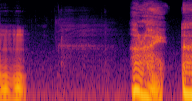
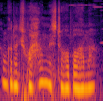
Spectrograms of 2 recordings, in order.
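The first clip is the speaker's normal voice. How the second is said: mock distress; 11 semitones higher than usual. Mock drowning plea.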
